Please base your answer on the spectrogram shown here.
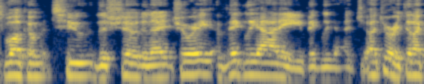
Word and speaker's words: Jory Vigliotti: Anyway, I pronounced it right, Jory Vigliotti.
